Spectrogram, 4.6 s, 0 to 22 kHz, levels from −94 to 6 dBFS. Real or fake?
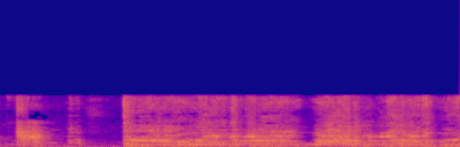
fake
